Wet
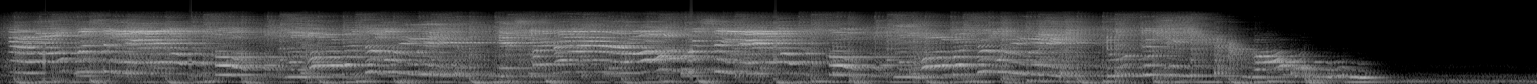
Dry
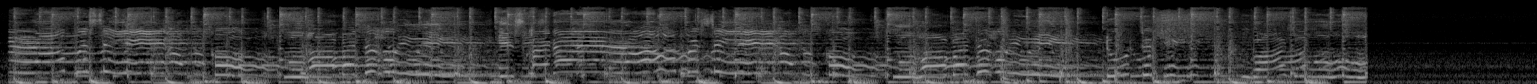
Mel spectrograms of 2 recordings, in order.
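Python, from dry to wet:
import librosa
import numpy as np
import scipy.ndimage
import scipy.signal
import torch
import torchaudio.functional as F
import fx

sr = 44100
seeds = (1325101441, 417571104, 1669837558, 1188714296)

y = fx.delta_mod(x, sr, bps=64000, step_db=-34.0)
y = fx.tilt_eq(y, sr, slope=2.5)
y = fx.room_flutter(y, sr, wall_m=6.5, rt60_s=0.96)
y = fx.filter_sweep_lowpass(y, sr, from_hz=4700.0, to_hz=180.0, start_s=11.91, end_s=13.92, q=2.1)
y = fx.buffer_glitch(y, sr, at_s=(0.42, 1.06, 1.88, 3.02, 6.89, 7.73), block=512, repeats=2)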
